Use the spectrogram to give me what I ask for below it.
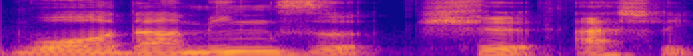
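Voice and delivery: "我的名字是Ashley" slowed down, each syllable spaced out for learners; slow demo. Shown as a demonstration. Teacher repeating the sentence slowly for viewers. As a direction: stretch out "我的名字是" slowly so learners can follow. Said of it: "one more time".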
